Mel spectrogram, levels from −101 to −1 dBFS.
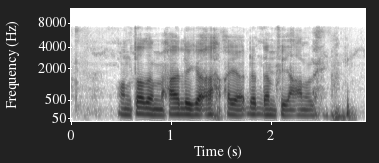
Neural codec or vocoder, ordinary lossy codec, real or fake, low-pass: codec, 16 kHz, 4 kbps, FunCodec, trained on Chinese and English, 50 frames a second; none; fake; 7.2 kHz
